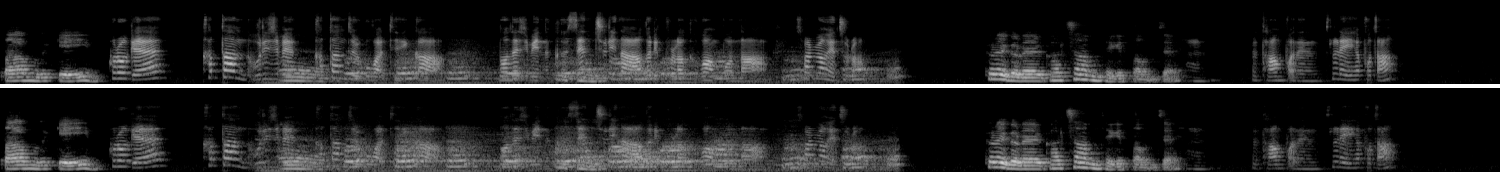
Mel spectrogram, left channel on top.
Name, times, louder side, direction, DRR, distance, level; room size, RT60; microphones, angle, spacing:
voice 1, 0.0-1.0 2.8-3.3 5.6-6.0 9.9-11.8, right 2 dB, 25° right, 0.8 m, -27 dB
voice 2, 1.1-1.6 2.0-4.7 5.0-7.7 8.0-8.7 11.9-12.0 12.6-13.9, left 6 dB, 45° left, 0.5 m, -31 dB
sound 1, 2.6-9.0, right 5 dB, 75° right, 0.4 m, -33 dB
5.5 x 2.9 x 2.5 m
head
